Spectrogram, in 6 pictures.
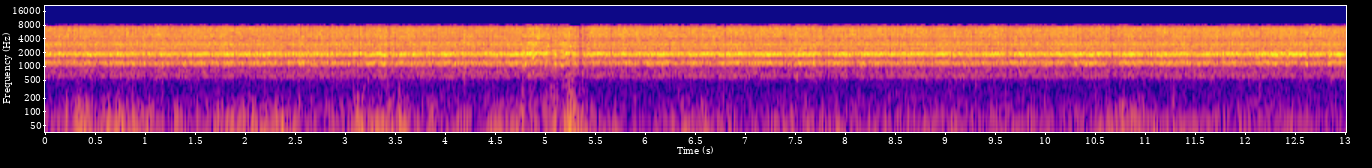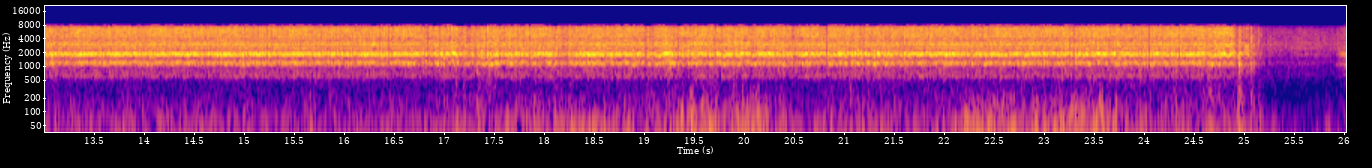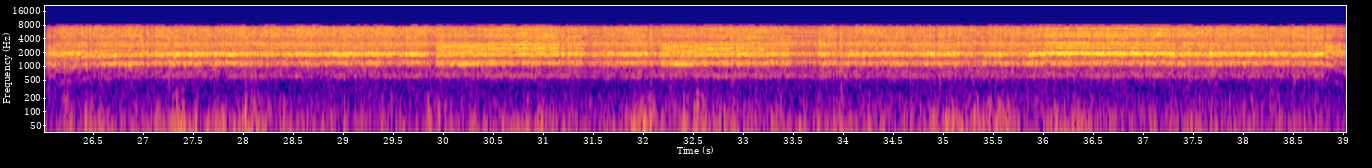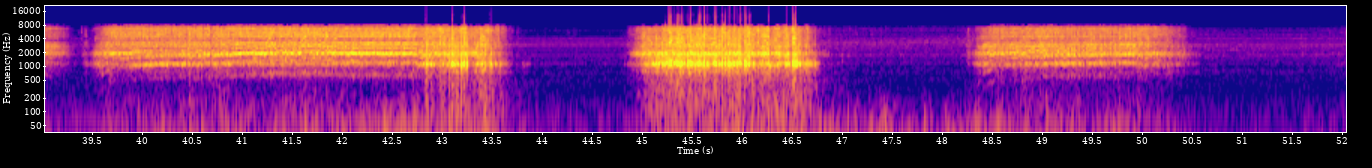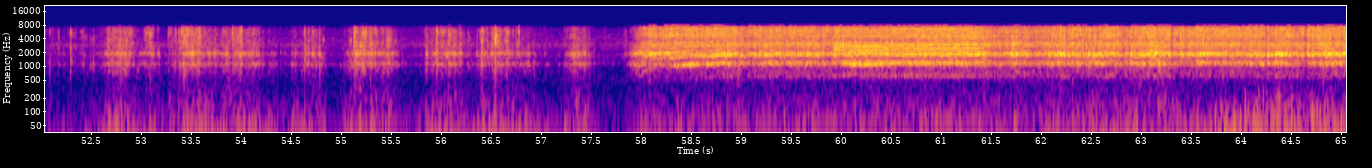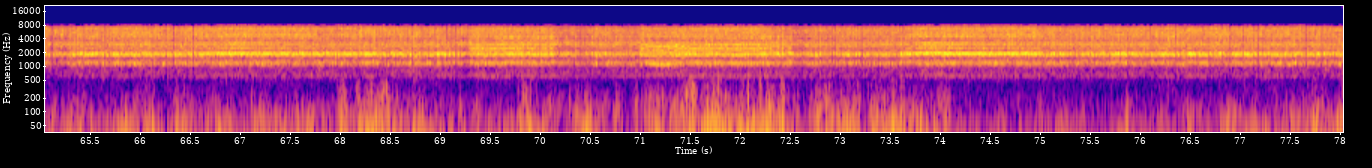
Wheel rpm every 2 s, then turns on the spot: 160, 160, 170, 160, 160, 160, 160, 160, 160, 160, 160, 160, 100, 130, 160, 160, 160, 160, 160, 100, 150, 120, 40, 60, 100, 10, 10, 20, 20, 130, 160, 160, 160, 160, 160, 160, 160, 160, 160.
52-56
